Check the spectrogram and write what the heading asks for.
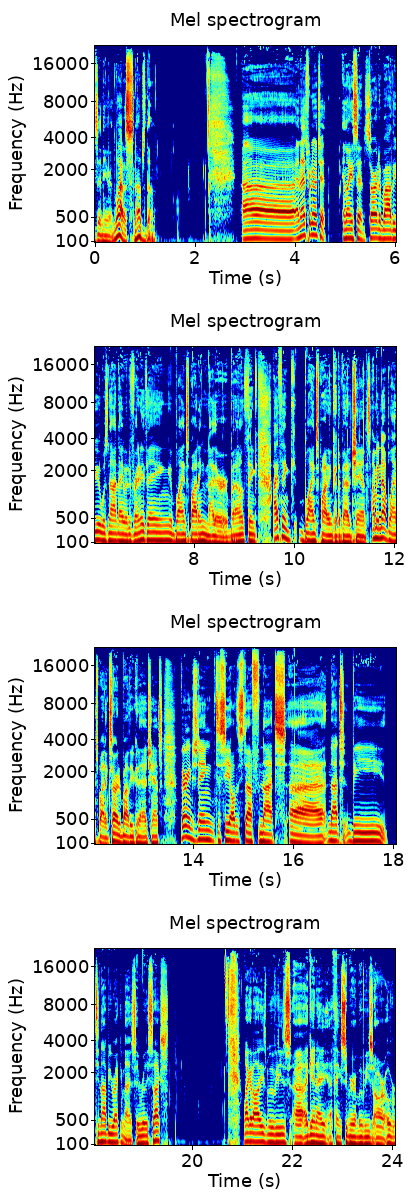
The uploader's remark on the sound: Not even rain or being forced to record in the car (again) can stop this bad boy of podcasting!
